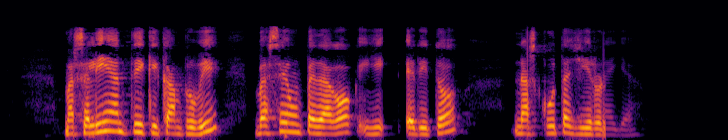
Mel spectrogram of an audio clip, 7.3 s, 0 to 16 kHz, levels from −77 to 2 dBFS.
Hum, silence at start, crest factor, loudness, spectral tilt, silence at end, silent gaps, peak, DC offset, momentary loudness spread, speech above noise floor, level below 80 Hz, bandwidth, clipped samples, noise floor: none; 0.65 s; 16 dB; -15 LUFS; -4.5 dB/octave; 1.2 s; none; 0 dBFS; under 0.1%; 12 LU; over 75 dB; -58 dBFS; 8 kHz; under 0.1%; under -90 dBFS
